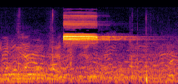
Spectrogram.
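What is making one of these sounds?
A referee's whistle blows one sharp blast.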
